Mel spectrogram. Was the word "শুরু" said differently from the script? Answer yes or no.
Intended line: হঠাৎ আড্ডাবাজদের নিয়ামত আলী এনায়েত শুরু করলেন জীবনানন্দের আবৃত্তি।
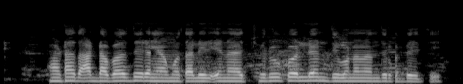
no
